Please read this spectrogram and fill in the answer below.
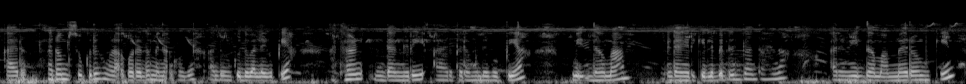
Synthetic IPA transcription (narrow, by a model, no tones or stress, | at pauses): aɾmɛɾɔmsukɾikɔŋɔɽa̰ʔkɔɾɛd̪ɔmɛna̰ʔkɔɡɛjaad̪ɔunkud̪ɔbalɛɡɔpijaat̪ʰəɳɖaŋɡɾiaɾpɛɾɔmd̪ɛɡɔpijamit̪̚ˀd̪əma | ɖaŋɡɾikɛlɛbɛt̪̚ˀdɛɡant̪aɦɛ̃d̪aaɾmit̪̚d̪əmamɛɾɔmkin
